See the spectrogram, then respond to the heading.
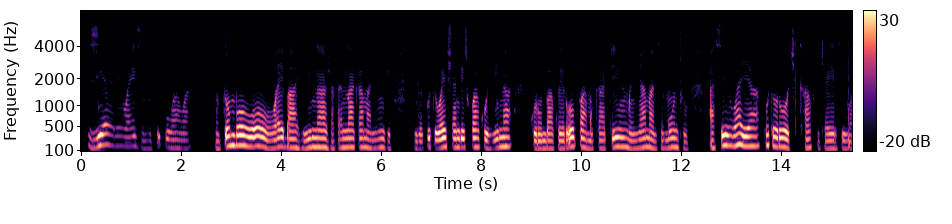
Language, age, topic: Ndau, 50+, health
